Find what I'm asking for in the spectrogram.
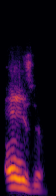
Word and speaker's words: ezer: Ezer, or it's pronounced Azer. It's spelled E-Z-E-R.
